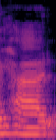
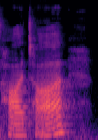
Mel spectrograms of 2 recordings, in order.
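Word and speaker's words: Hatha: And I'm I'm pronouncing it the American way, so correct me in the comments, but I I'm pretty sure that's not the way you pronounce it. I think it's Hata, but in the US, we pronounce it hot.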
